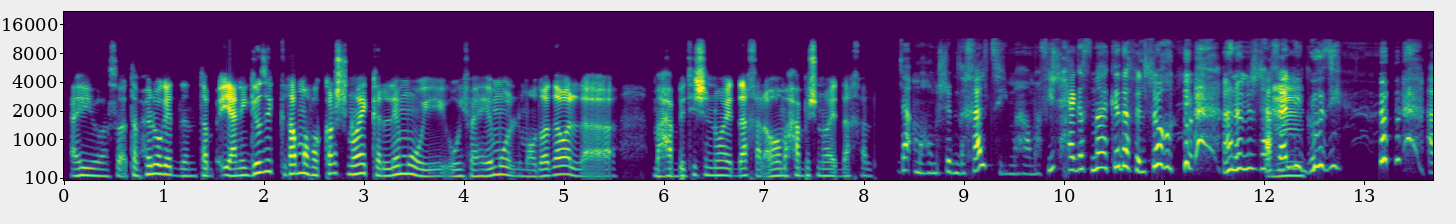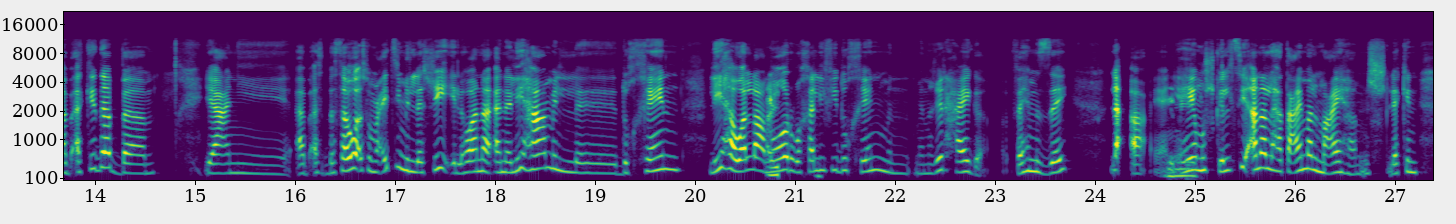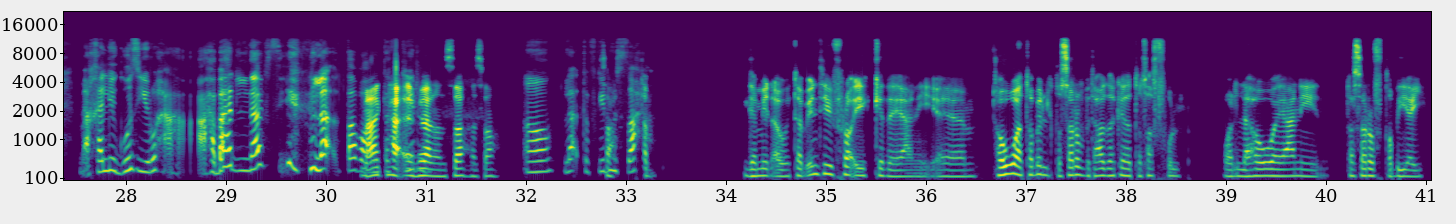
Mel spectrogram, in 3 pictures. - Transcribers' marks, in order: tapping; laugh; laughing while speaking: "أنا مش هاخلّي جوزي"; tsk; distorted speech; unintelligible speech; laughing while speaking: "هابهدِل نفسي"
- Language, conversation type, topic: Arabic, podcast, بتتصرف إزاي لو مديرك كلمك برّه مواعيد الشغل؟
